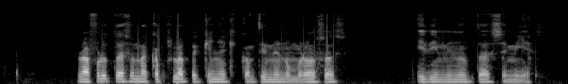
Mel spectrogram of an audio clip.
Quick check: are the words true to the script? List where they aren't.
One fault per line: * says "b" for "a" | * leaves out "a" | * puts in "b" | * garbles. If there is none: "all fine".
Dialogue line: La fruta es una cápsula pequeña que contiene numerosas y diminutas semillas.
all fine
